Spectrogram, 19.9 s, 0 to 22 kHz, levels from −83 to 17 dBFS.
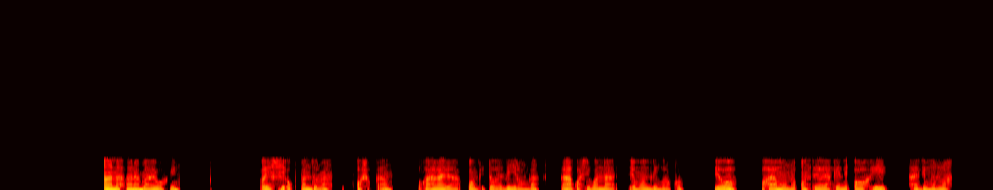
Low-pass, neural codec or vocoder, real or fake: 3.6 kHz; none; real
